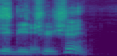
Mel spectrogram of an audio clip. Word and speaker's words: Didi Chuxing: I mean, Uber sold off to I can't pronounce Didi Chuxing. – Didi Chuxing. Did I actually get the pronunciation? – Pretty much.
